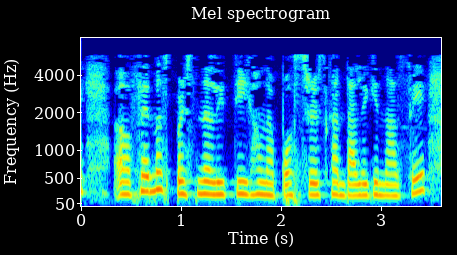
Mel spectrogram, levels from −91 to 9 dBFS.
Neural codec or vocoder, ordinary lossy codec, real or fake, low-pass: none; MP3, 24 kbps; real; 7.2 kHz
